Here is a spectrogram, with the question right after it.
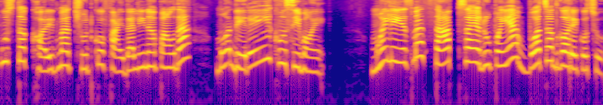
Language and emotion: Nepali, happy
